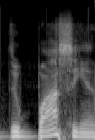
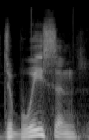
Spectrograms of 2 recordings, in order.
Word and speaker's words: Dubuisson: And Bubba Watson versus Dubassian, or how do you pronounce this guy's name? Dubuisian. He's from France. Oh, I think it's Dubuisson.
